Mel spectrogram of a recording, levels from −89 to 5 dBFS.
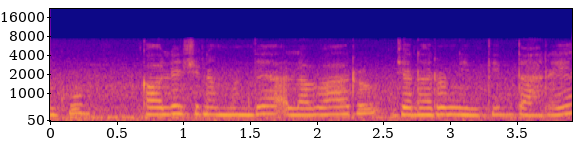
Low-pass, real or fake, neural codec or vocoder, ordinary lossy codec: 7.2 kHz; real; none; Opus, 64 kbps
